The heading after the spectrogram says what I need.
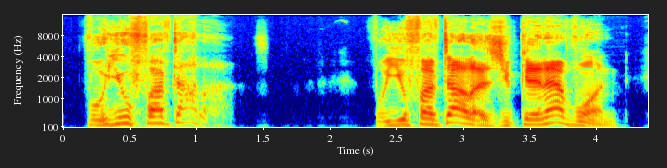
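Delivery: put-on Creole-accented speech. Retelling a late-night ice cream cart vendor naming his price, in a Creole accent. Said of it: "with a Creole accent".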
